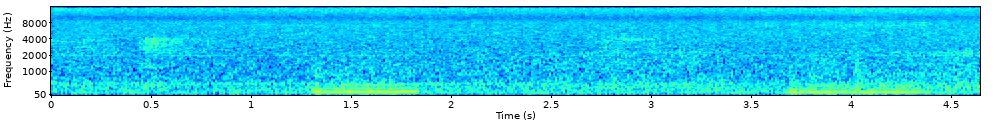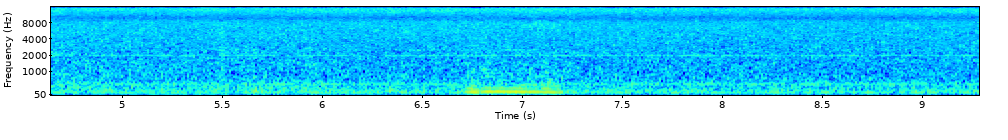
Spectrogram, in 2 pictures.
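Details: An old, fat pet cat named Kitty sleeps deeply and snores. Three short, low, grating breaths land at uneven gaps of about two to three seconds against faint room hum.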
